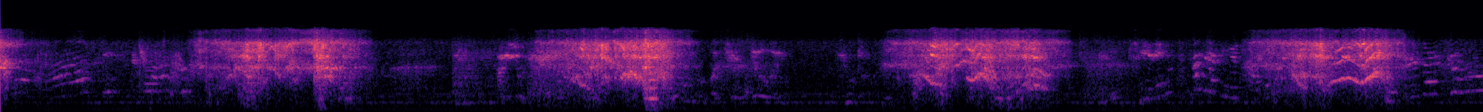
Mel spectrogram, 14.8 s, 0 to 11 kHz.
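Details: Snoring: four long, harsh, hissing breaths at about 16 a minute, with quieter breathing between them.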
